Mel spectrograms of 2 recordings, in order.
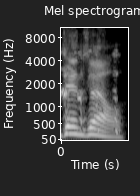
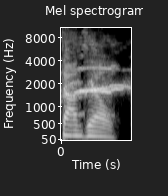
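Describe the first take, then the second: First: The first vowel is a short 'eh' sound. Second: The first vowel is an open 'ah' sound. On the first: "forty years of calling him Denzel" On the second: "It's not Donzel"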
